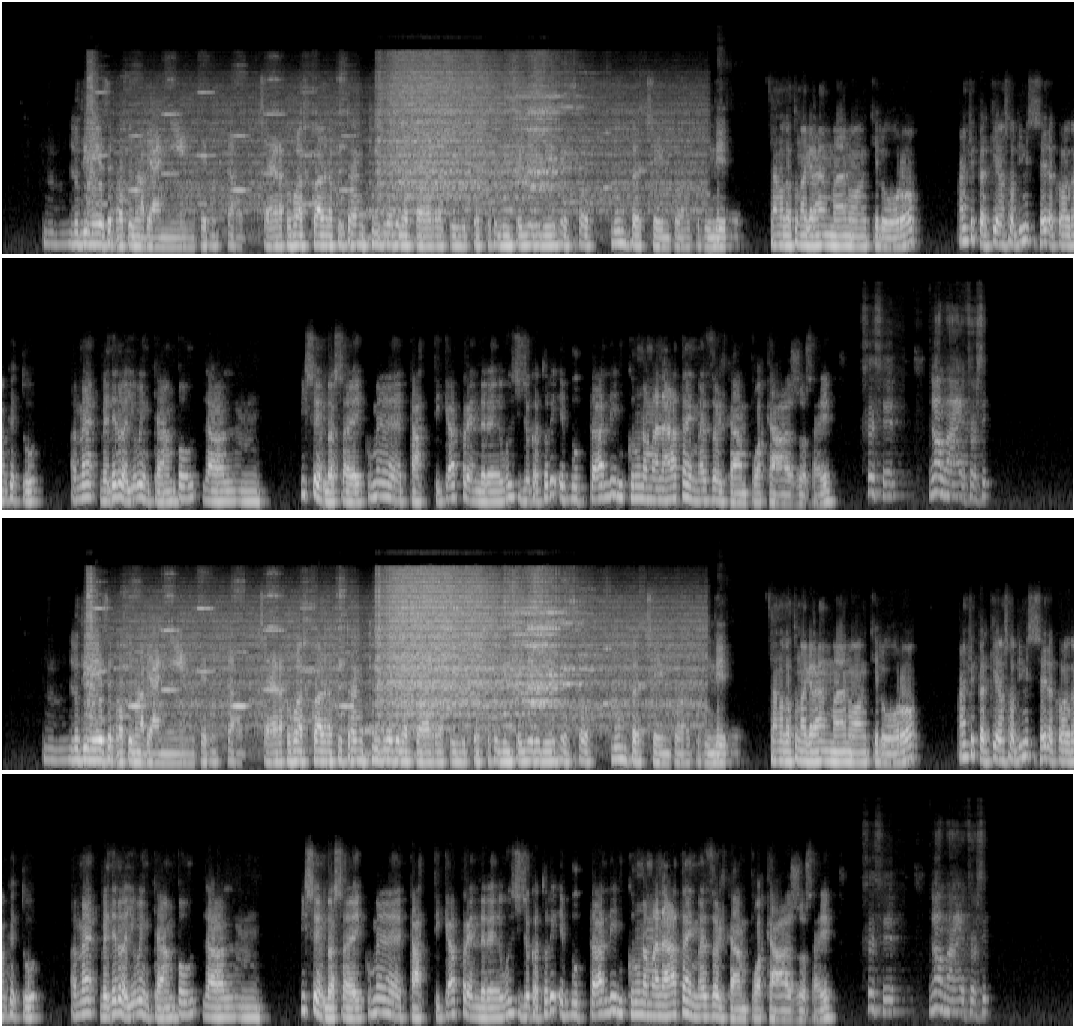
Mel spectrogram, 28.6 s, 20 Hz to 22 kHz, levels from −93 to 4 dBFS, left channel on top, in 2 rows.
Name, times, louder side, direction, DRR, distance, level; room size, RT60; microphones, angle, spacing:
voice 1, 0.5-7.9 8.1-9.7 10.2-12.2 12.7-14.8 15.2-17.7 18.3-25.4, right 1 dB, 20° right, 0.5 m, -23 dB
sound 1, 1.1-9.4, right 7 dB, 85° right, 1.1 m, -26 dB
voice 2, 25.8-26.3 26.6-27.4, left 1 dB, 30° left, 0.7 m, -33 dB
4.4 x 2.6 x 4.4 m
head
